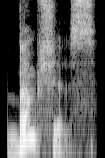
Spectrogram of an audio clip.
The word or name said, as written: bumptious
